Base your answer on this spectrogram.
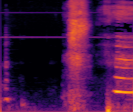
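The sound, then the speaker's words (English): Someone blowing into a wide-mouth water bottle: a brief breathy rush of air, followed near the end by a short hollow tone at a steady pitch. “You're calling me pathetic and you're blowing into your water bottle making noises with it.”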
